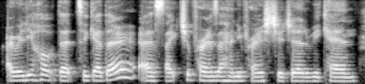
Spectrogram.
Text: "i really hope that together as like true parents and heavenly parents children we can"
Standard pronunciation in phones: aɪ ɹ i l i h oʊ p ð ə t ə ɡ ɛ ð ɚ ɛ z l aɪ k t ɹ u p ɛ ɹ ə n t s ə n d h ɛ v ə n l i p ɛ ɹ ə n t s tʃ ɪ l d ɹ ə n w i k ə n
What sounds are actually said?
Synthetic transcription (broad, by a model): aɪ ɹ i l i h oʊ p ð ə t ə ɡ ɛ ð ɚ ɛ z l aɪ k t u p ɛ ɹ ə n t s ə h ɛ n i p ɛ ɹ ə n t s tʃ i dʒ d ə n w i k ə n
